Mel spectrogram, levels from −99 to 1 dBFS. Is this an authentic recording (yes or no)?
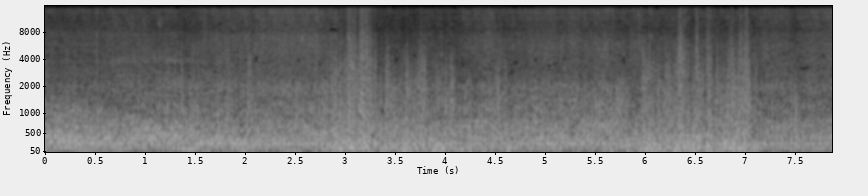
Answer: yes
